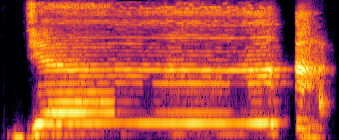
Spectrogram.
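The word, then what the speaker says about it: جَاءَ: Semisal di sini di dalam salah satu kata jaa. Jaa. Seharusnya begitu pengucapan yang benar. Jaa.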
